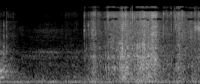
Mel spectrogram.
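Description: Plastic grocery bag and cellophane-wrapped produce packaging rustling and crinkling as items are lifted out, starting just under a second in.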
